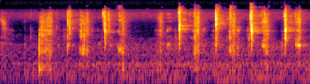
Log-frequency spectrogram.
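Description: Close, crisp crunching bites and chewing of garlic pickled in plum syrup, a series of sharp crunches at irregular intervals with no talking.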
